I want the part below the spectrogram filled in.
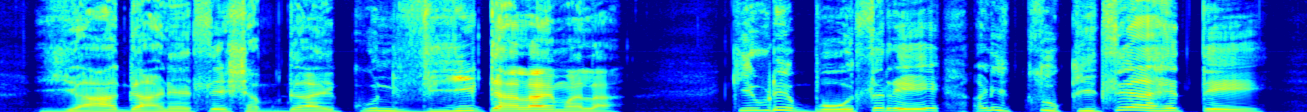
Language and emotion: Marathi, disgusted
